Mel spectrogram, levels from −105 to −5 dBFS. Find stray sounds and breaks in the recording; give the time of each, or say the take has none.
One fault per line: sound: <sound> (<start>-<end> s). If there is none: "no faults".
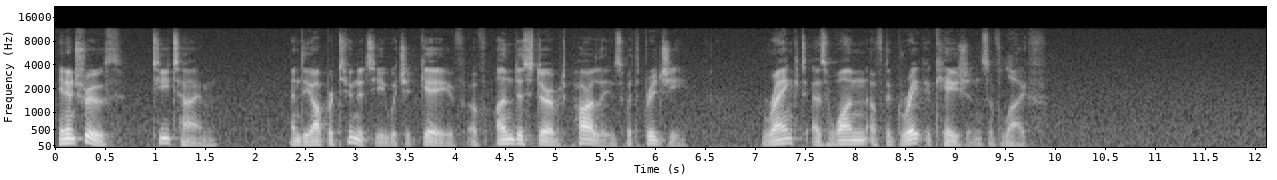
no faults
